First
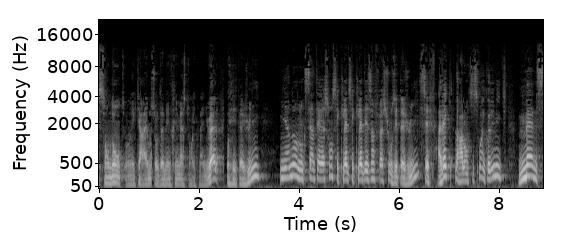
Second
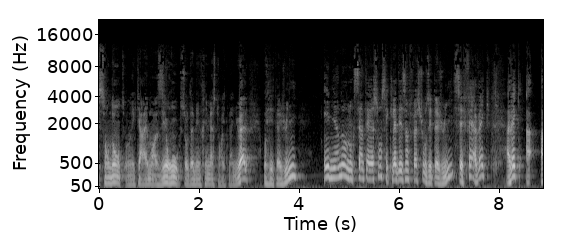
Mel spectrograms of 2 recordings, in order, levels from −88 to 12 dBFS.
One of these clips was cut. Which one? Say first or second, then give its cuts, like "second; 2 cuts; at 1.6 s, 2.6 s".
first; 6 cuts; at 1.0 s, 2.5 s, 3.6 s, 5.0 s, 6.7 s, 7.1 s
